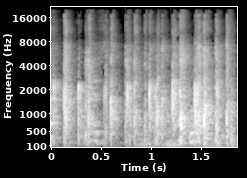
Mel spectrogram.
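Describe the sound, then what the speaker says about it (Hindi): An audience claps briefly at a marketing talk, a short burst of rhythmic clapping with distinct, fairly close hand strikes, a few voices mixed in. "तालियां एक बार"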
